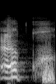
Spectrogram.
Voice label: "Iэкв", aghul

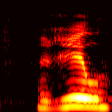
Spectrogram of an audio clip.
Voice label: "гъил", Aghul

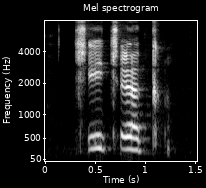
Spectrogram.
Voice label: "чIичIакI", aghul

